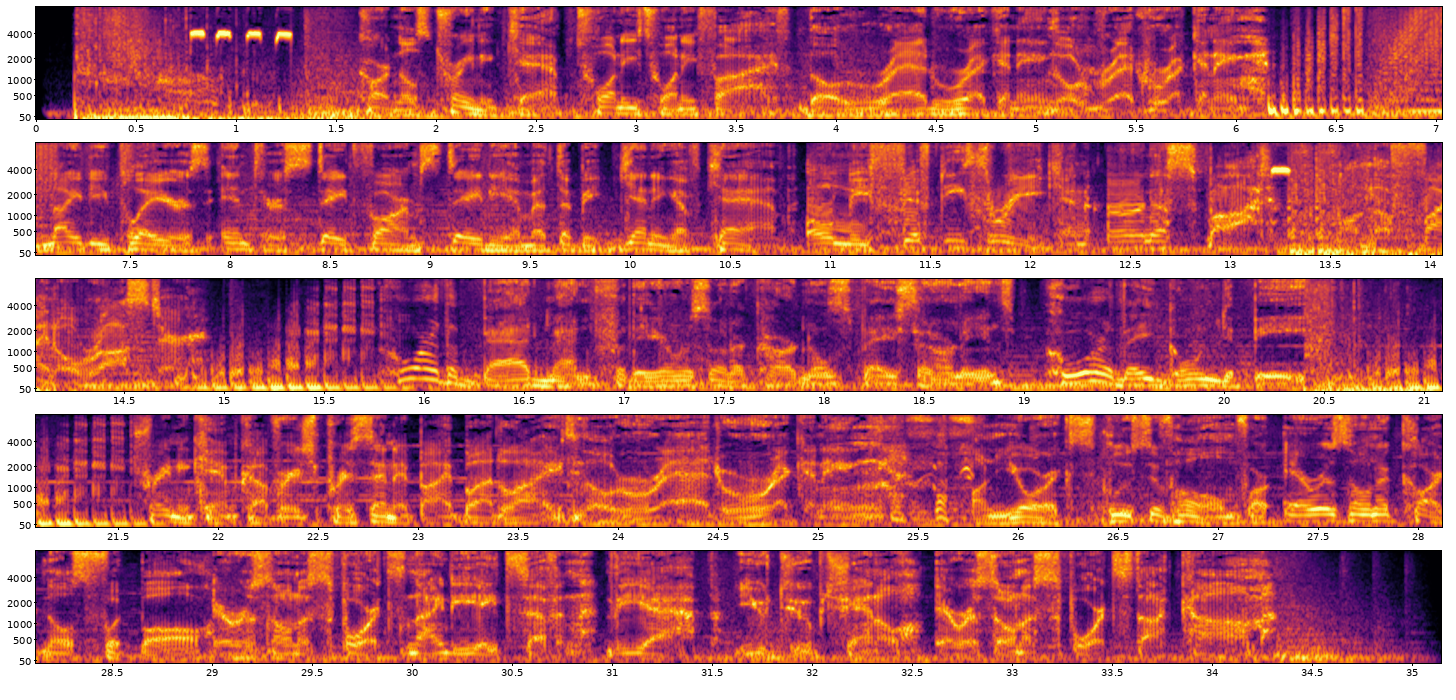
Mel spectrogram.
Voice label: PROMO; Washington, D.C. area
